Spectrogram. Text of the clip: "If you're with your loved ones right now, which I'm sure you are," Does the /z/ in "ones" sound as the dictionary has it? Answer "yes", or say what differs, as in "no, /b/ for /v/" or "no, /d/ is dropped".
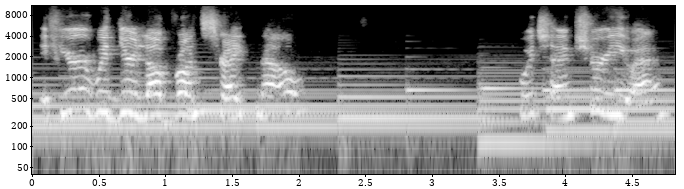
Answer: no, /s/ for /z/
